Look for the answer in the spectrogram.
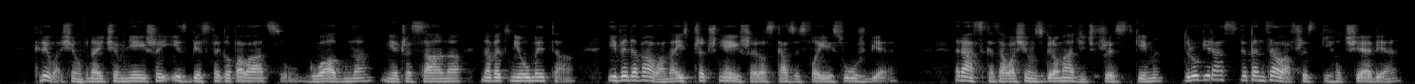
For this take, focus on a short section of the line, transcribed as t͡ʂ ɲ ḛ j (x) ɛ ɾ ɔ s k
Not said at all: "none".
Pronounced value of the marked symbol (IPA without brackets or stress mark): ʂ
